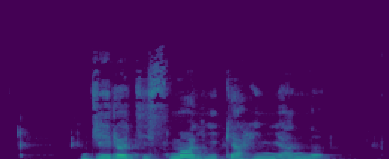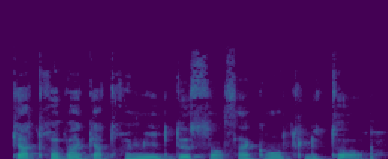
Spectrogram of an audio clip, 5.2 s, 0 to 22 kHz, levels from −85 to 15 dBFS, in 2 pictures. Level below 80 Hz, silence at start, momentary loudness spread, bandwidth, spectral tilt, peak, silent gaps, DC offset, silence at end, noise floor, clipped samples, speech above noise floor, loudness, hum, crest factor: -84 dBFS; 0.1 s; 13 LU; 15 kHz; -4.5 dB/octave; -20 dBFS; none; under 0.1%; 0.05 s; -61 dBFS; under 0.1%; 22 dB; -39 LUFS; none; 20 dB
